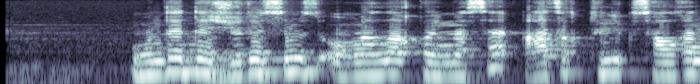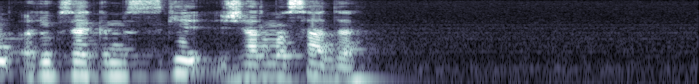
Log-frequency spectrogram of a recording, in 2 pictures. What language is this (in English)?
Kazakh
